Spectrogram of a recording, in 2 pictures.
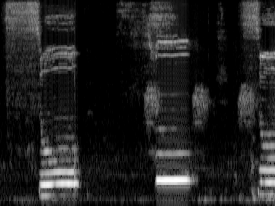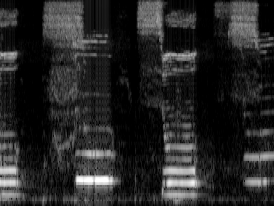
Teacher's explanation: یہاں پر آپ نے سیٹی کی آواز نکالنی ہے سین میں، چونکہ سین ہے، سین میں سیٹی کی آواز آئے گی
